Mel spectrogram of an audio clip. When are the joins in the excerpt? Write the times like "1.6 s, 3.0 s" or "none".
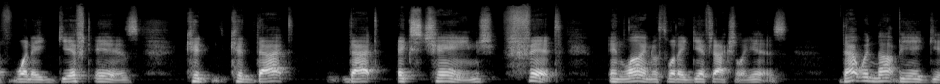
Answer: none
